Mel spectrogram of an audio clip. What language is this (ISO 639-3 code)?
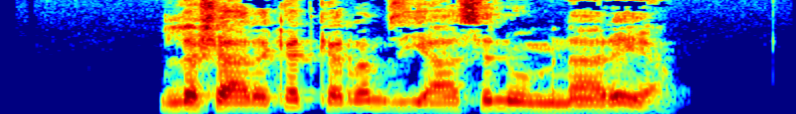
ckb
